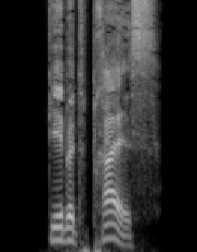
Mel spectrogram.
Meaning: second-person plural subjunctive I of preisgeben
- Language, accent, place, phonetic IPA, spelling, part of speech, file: German, Germany, Berlin, [ˌɡeːbət ˈpʁaɪ̯s], gebet preis, verb, De-gebet preis.ogg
